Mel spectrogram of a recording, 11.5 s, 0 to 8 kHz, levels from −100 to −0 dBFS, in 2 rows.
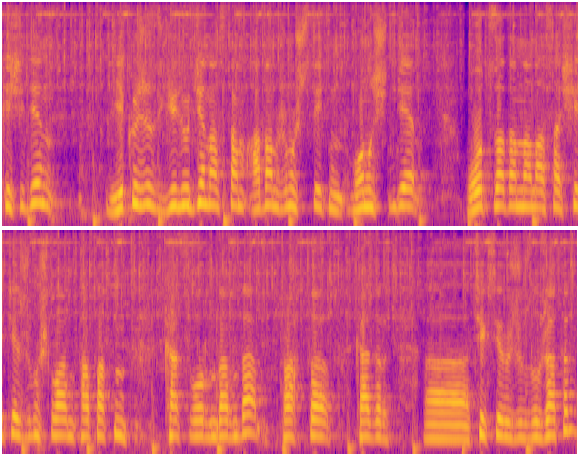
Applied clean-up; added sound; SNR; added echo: none; Bicycle; 13 dB; none.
